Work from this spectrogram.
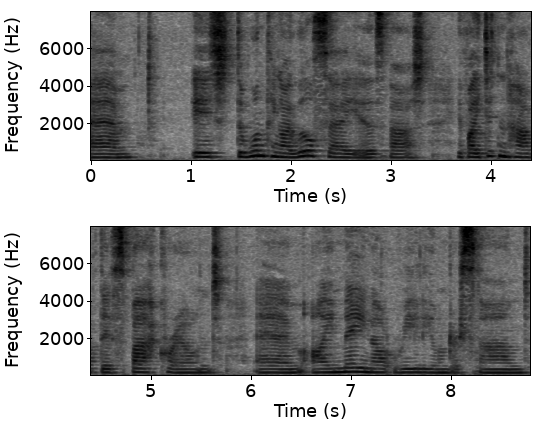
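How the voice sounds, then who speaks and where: Speaking very slowly with a strong Irish accent, a woman sounds somewhat breathy, her intonation fairly even. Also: medium pitch for a woman. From Ireland. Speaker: vlogger. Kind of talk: personal vlog talk, answering questions. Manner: hesitant, many fillers.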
